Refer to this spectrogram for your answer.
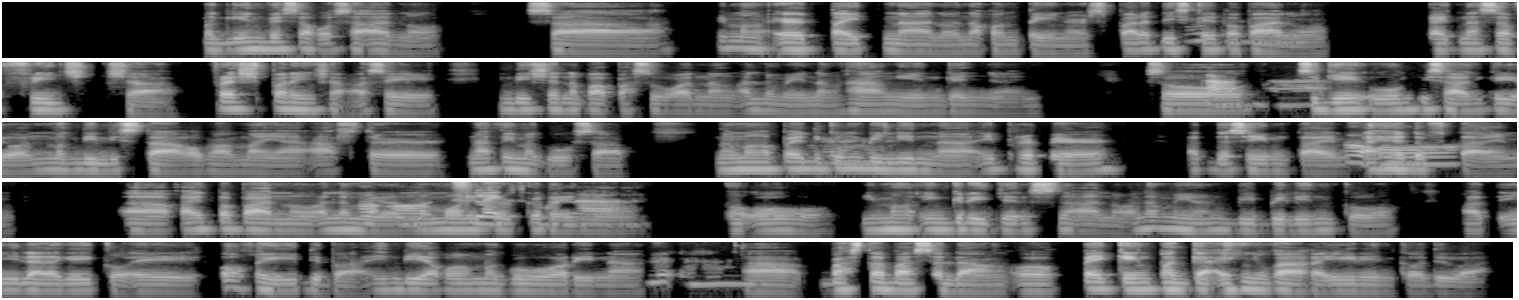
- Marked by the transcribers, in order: in English: "airtight"; other background noise; tapping; in English: "ahead of time"; laughing while speaking: "'yong"
- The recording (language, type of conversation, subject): Filipino, advice, Paano ko mapuputol at maiiwasan ang paulit-ulit na nakasasamang pattern?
